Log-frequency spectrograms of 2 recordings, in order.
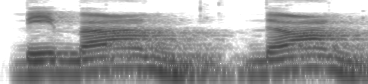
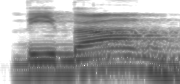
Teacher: Ain itu di tenggorokan Dod itu di lidah jadi dari tenggorokan ke lidah bib' ba Nah jadi dari bawah ya dari tenggorokan ke lidah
